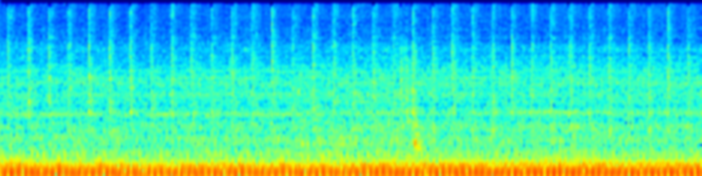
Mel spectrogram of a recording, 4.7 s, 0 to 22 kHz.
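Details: Pontiac Trans Am V8 first cold-weather start: quick even ticking about four per second over rough cold idle; worn exhaust manifold gasket suspected as common cause, not confirmed.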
